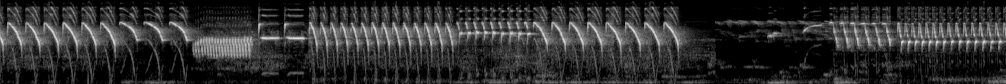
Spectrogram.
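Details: Canary song used as a lure recording for training birds: fast series of down-slurred whistles, buzzy trills, rapid rattling rolls and pure whistled notes, switching phrases every second or two.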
